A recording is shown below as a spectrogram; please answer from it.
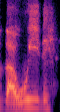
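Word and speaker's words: דוד: porque él a bing se puso dawid y no da vides a porque en hebreo antiguo así era que se pronunciaba y miren la evidencia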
